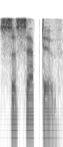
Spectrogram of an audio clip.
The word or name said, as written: susceptive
